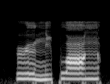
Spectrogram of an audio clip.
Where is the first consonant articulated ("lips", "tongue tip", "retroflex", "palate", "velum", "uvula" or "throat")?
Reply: retroflex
